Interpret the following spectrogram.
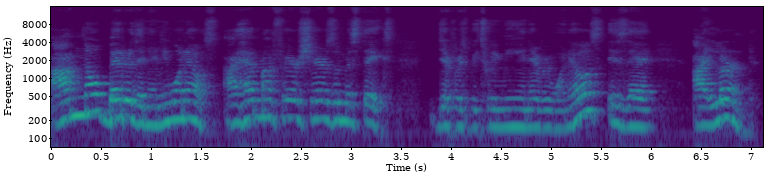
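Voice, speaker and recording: A high-pitched man with an American accent, lively intonation and a fairly quick pace. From South Texas (small town near San Antonio). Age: young. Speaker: radio DJ and social media influencer. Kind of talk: casual interview chat.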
